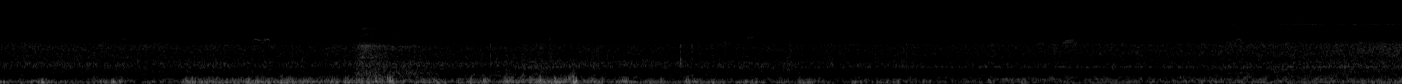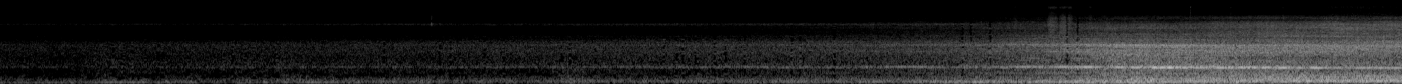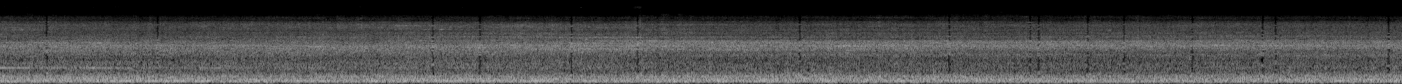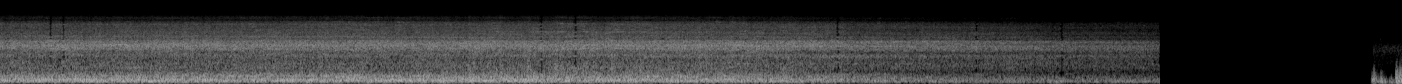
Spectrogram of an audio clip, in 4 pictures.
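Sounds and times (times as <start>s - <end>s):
electric locomotive whine: 0.0s - 53.7s
train wheels rolling on rails: 15.8s - 53.1s.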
